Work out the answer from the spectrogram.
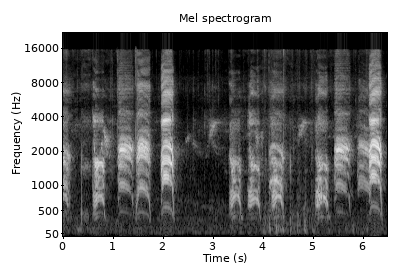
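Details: An angry crow, fighting other birds for food, calls in a rapid run of about a dozen loud, grating caws, mostly in quick pairs, with one brief pause midway.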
